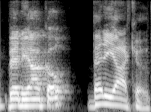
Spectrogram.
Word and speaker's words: Bediako: Revolving around the Tennessee-Alabama game, obviously, Saturday was the immediate availability of 3-year pro Charles Bediako. Is that how you pronounce his name? Bediako, thank you.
